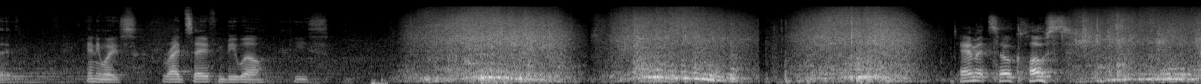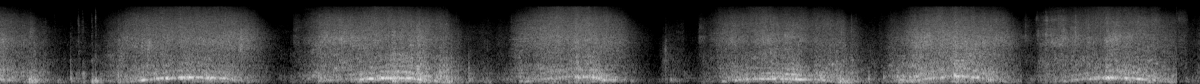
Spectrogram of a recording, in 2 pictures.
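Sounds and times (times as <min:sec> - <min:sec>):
low groan: 0:00.0 - 0:03.9
cardboard box scraping on wooden floor: 0:03.9 - 0:09.3, 0:10.8 - 0:12.5, 0:13.1 - 0:18.4, 0:19.0 - 0:24.0.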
